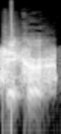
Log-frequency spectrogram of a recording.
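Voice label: "Vikhr", English; Weapon; DCS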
